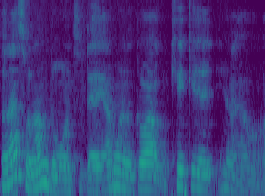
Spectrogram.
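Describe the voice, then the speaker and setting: This woman's pitch is very deep and low. Audible room echo surrounds her voice. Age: 50s. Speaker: life coach and vlogger. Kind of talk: casual livestream chat. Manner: halting, many fillers.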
